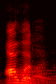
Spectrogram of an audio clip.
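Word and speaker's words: hour: इसको आवर बोलते हैं ना। तो वही रूल कहता है कि यदि किसी वर्ड का उच्चारण, मतलब वर्ड का स्टार्ट किससे हो?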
